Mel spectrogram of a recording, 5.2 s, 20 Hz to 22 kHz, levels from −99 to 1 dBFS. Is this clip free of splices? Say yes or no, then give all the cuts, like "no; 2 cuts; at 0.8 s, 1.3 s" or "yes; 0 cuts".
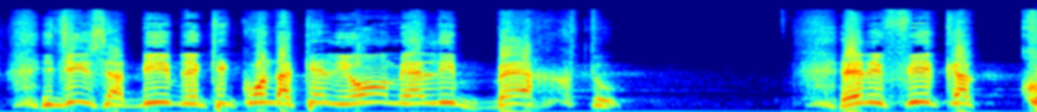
yes; 0 cuts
